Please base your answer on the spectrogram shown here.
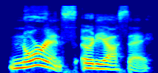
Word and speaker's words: Norense Odiase: this but I want to say it right norence odiase is that better yeah and it's good because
